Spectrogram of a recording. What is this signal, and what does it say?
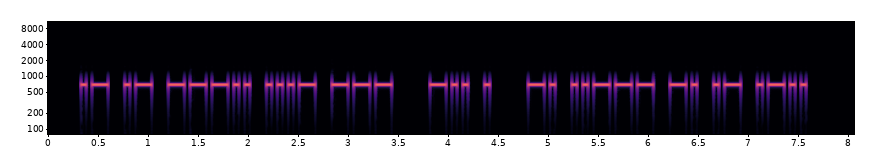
Morse code, heard as a keyed tone, about 22 wpm, 700 Hz. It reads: AA8VO DE N2NAL
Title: USA Callsign DE Callsign - 5 Characters - 22wpm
